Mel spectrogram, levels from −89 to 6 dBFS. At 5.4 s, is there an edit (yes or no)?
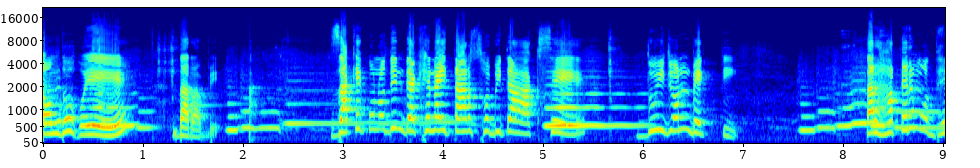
no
